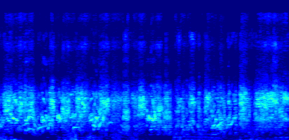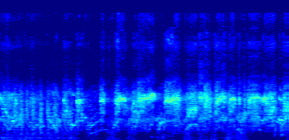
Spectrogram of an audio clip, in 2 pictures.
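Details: Budgerigars kept as pets fill the air with busy twittering: overlapping scratchy chirps and warbles, plus a few thin whistled notes near the end.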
